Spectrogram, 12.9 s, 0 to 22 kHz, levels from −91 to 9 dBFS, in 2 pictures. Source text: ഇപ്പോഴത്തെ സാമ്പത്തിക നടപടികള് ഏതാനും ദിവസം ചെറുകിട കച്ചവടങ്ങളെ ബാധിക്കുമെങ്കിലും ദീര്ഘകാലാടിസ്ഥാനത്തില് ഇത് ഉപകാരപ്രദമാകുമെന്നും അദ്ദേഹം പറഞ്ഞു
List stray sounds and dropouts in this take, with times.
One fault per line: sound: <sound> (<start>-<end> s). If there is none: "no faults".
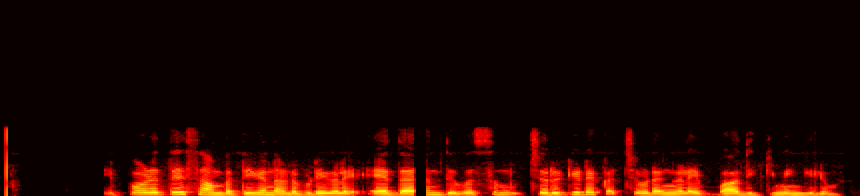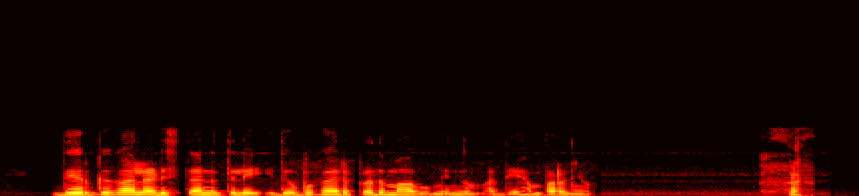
sound: dropout (3.1-3.2 s)
sound: laugh (12.1-12.6 s)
